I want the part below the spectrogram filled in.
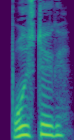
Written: brudstykke

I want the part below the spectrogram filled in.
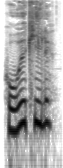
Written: hovedkilde

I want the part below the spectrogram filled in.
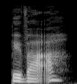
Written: bevare

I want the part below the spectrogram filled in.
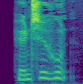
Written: hønsehund

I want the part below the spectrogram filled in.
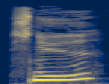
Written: snyder

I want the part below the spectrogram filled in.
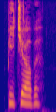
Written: bijob

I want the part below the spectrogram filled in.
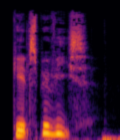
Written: gældsbevis

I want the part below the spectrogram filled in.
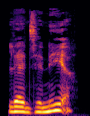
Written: lansener

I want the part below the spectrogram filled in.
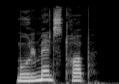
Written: målmandsdrop

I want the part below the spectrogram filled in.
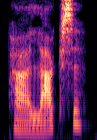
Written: parallakse

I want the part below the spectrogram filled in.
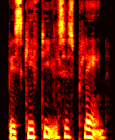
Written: beskæftigelsesplan

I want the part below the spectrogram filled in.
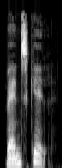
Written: vandskel

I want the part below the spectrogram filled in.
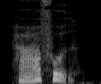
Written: harefod

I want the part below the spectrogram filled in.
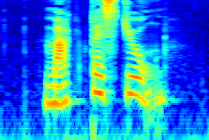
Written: magtbastion

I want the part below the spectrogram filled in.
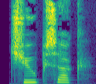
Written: tubesok

